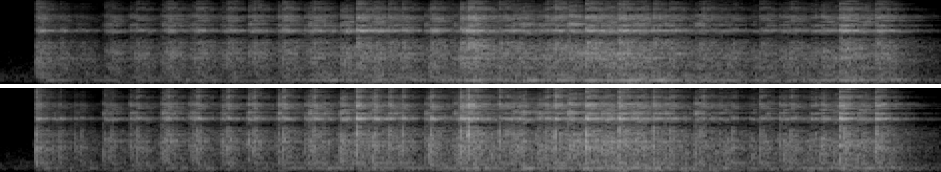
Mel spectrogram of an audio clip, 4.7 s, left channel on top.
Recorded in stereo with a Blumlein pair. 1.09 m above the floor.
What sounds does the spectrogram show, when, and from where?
0.2 s a rattle: 35° right, 0.5 m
